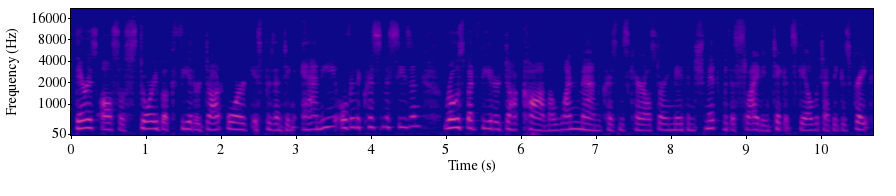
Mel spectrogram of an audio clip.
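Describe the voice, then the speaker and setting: A woman's voice: medium pitch, a bit bright, no room sound, recorded from a distance. A middle-aged woman co-hosting a podcast in an effusive, casual, chatty way. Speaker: podcast co-host.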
